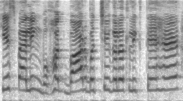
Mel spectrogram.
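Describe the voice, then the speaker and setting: A woman's voice: very high voice, fairly even intonation, moderate pace, pushed and bright. A woman teaching an exam-prep English class. She explains patiently, spells words out letter by letter, and keeps checking with rhetorical questions.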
